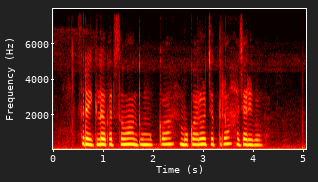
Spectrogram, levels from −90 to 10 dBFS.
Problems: constant background noise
